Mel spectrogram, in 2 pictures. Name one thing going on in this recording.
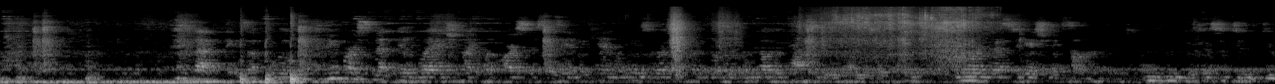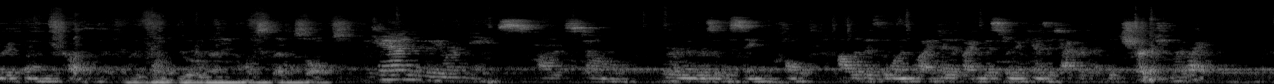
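Hands tap and rub on a tiled floor.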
